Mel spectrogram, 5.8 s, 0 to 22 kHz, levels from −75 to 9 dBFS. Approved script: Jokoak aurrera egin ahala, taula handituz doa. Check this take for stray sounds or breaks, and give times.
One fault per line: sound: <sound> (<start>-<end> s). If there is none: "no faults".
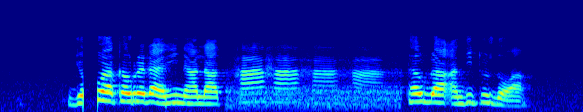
sound: dropout (0.8-1.0 s)
sound: laugh (2.3-3.9 s)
